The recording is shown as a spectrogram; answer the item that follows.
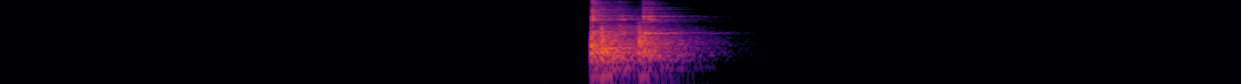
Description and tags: putting of glass by barman
Barman is putting glass on the table. Strong noise.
